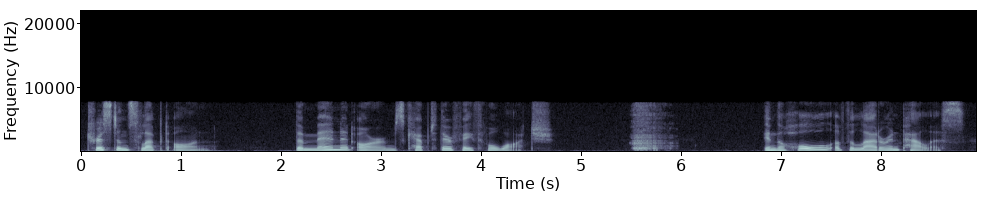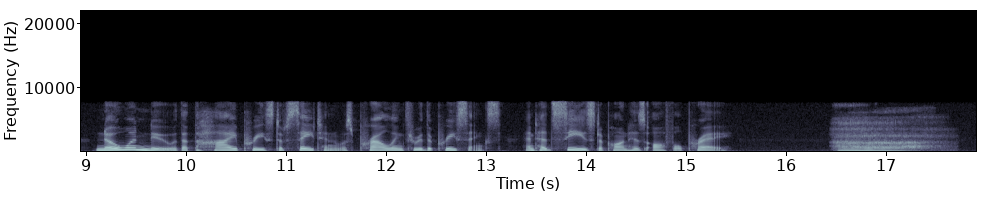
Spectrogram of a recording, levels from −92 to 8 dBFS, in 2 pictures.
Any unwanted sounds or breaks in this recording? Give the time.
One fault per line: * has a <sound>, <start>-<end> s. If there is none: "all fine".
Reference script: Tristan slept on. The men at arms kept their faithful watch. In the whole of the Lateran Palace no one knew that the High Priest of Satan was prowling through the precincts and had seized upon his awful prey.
* has a sigh, 5.5-6.0 s
* has a sigh, 16.4-17.7 s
